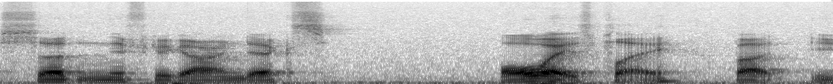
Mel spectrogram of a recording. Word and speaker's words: Gagarin: immediately our parents play a ganger in deep space tech or Gagarin deep space tech I believe it has been revealed to me is the correct pronunciation I will say good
